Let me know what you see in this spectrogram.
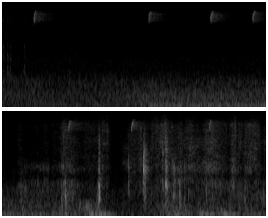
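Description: Faint short, high bird chirps, one every second or so, with paper rustling from the second half on as the pages of a picture book are turned.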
